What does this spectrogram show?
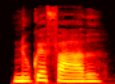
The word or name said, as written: nougatfarvet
